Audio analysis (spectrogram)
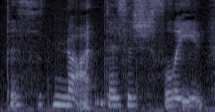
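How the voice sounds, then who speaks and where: Raspy young woman, halting storyteller. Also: mid-range voice, flat delivery. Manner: halting and reflective, many fillers and restarts. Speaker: vlogger. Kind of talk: personal storytelling to camera. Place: outdoors or near a street with passing cars. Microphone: close mic.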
